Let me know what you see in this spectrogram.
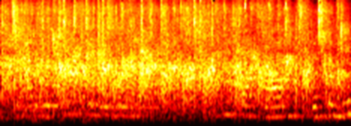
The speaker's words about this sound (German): Und ja, ich möchte trotzdem um einen Applaus für alle, die angetreten sind, für alle, die eingereicht haben.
